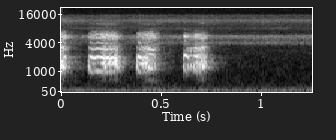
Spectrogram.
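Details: Red junglefowl hen, a call meant to attract cocks and other hens: three short harsh cackled notes in quick succession, the last slightly apart, then quiet.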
